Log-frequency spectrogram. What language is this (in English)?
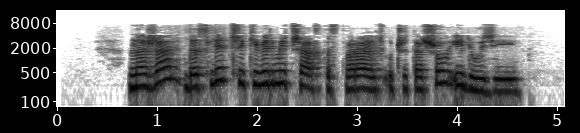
Belarusian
